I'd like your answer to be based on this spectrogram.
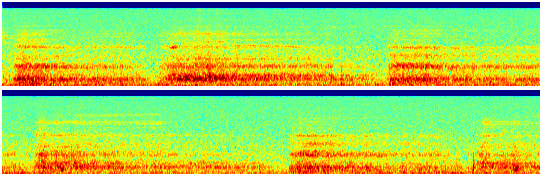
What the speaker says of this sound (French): Trois respirations.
